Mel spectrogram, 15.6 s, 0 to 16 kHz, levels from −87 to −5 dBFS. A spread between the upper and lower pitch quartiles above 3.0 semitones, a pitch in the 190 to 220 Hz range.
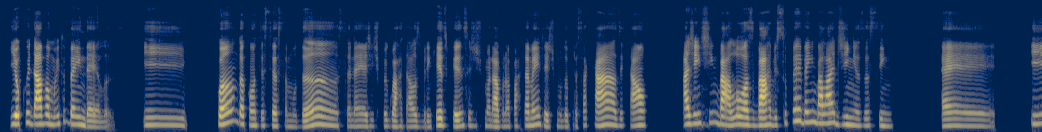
Yes: average, 4.3 semitones; high, 195 Hz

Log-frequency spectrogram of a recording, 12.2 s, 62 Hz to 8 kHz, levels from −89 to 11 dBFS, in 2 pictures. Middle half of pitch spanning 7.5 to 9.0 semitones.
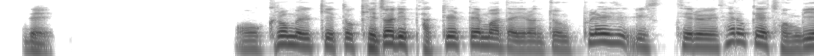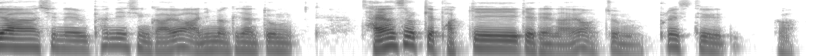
No: average, 5.1 semitones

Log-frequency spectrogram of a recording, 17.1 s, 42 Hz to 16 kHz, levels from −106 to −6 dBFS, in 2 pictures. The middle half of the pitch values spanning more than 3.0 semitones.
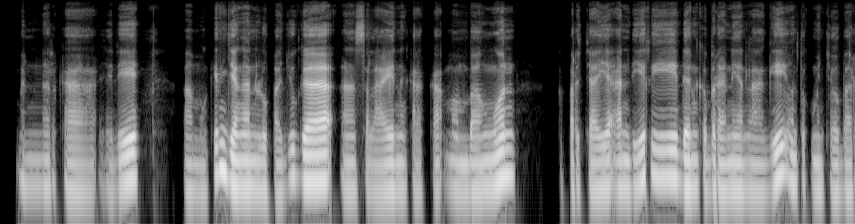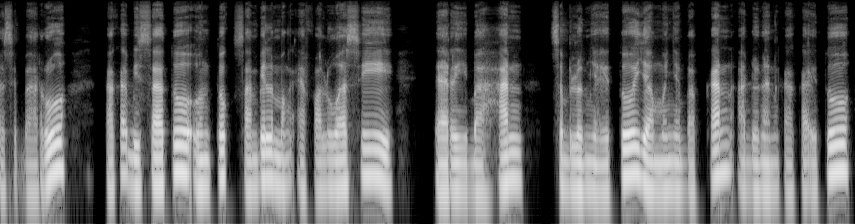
Yes: average, 4.0 semitones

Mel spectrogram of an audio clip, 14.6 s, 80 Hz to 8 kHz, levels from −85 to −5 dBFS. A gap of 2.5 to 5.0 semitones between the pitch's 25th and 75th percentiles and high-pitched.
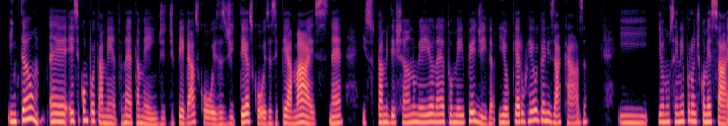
No: average, 3.4 semitones; medium, 170 Hz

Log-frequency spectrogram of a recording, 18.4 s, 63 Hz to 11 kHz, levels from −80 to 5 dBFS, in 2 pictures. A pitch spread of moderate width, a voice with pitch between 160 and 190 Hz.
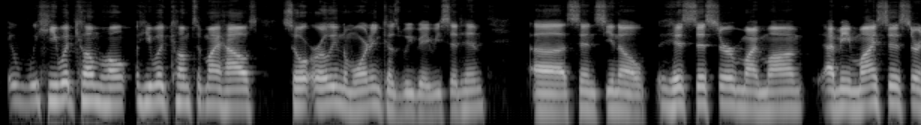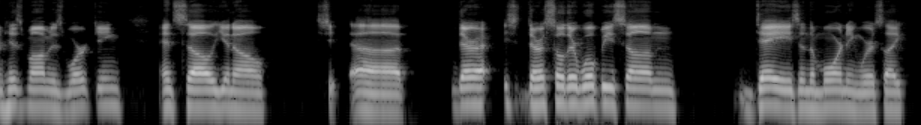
No: average, 3.0 semitones; low, 135 Hz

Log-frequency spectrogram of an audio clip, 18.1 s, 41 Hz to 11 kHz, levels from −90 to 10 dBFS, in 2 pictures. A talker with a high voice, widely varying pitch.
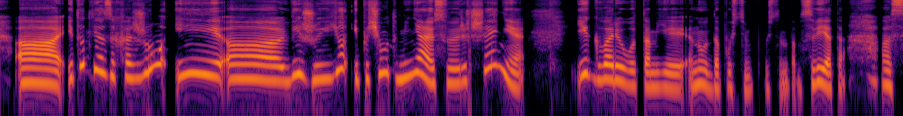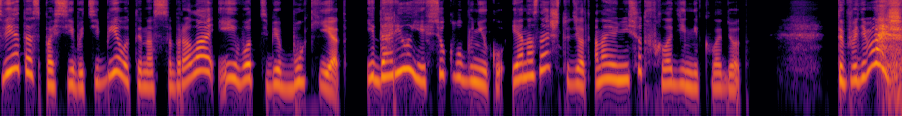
Yes: high, 235 Hz; wide, 7.0 semitones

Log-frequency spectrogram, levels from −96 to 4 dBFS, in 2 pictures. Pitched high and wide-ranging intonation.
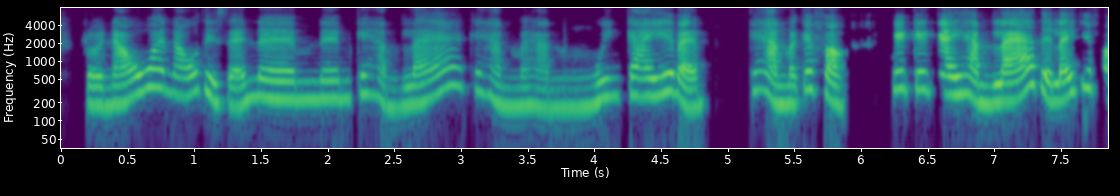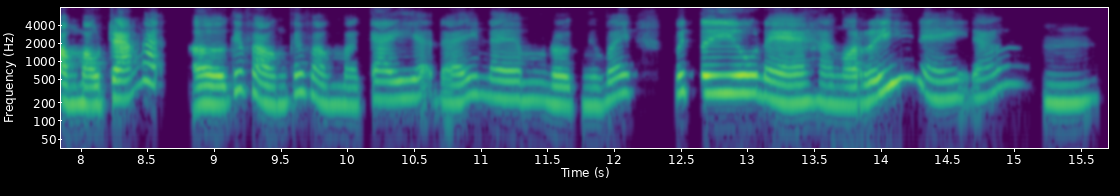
Yes: high, 230 Hz; wide, 6.2 semitones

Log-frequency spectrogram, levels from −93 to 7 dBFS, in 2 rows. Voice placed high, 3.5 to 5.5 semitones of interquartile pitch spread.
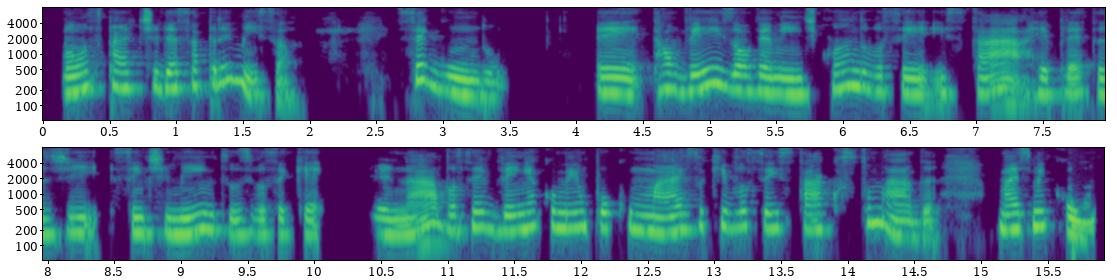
Yes: high, 195 Hz; average, 4.4 semitones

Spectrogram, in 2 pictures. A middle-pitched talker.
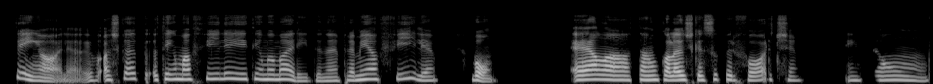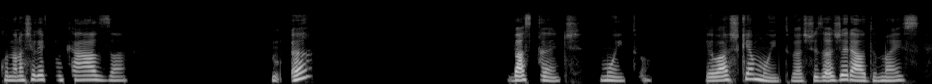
No: high, 200 Hz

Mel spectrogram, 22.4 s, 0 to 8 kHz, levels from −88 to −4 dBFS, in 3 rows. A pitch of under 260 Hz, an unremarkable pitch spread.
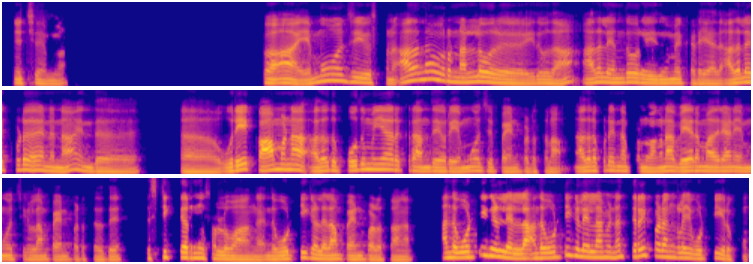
No: low, 135 Hz; wide, 6.4 semitones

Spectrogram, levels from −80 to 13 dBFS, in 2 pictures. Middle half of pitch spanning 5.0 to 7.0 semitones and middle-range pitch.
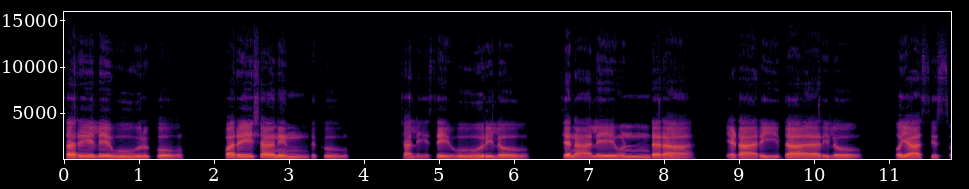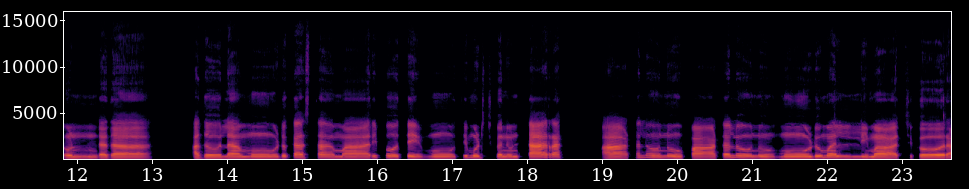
Yes: wide, 5.6 semitones; medium, 155 Hz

